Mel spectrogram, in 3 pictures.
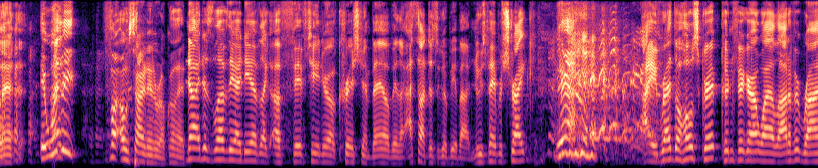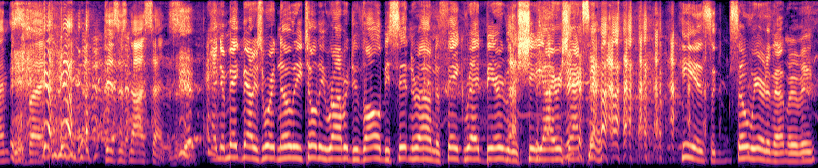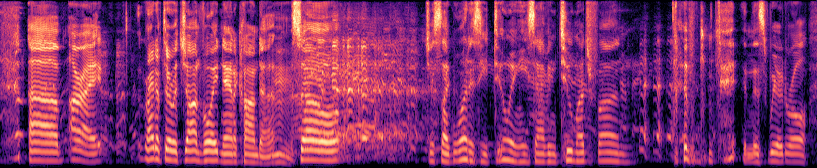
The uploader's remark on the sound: Live from Dynasty Typewriter in Los Angeles.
